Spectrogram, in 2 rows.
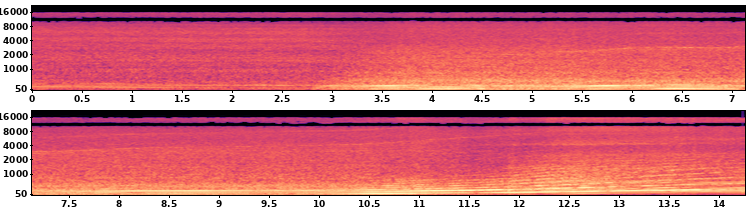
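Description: Honda Civic FN2 Type R's K20 four-cylinder engine, breathing through a 4-1 manifold and 3-inch exhaust, running quietly for the first few seconds and then revving: its pitch climbs and drops back several times, with a longer climb near the end.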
